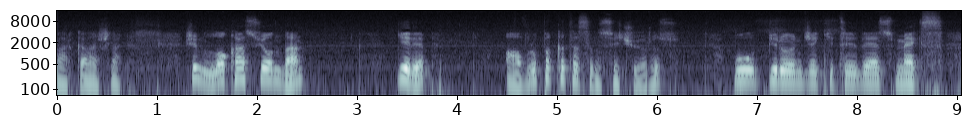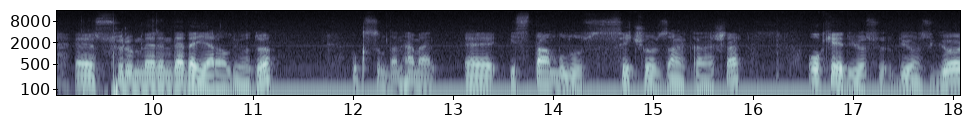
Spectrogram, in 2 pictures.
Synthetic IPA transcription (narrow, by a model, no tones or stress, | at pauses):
aɾkʰad̪aʃlˠaɾ̥ʃimd̪ilʲˠo̞kʰasjo̞nd̪an | ɟe̞lʲip | avɾupʰakʰɯt̪ʰasɯnɯse̞t͡ʃʰijo̞ɾuz̥ | bubiɾø̞nd͡ʒɛcʰit̪ʰid̪eɛsmɛks | syɾymlʲe̞ɾind̪ɛd̪ɛjaɾalˠɯjo̞d̪ʊ | bukʰɯ̥sɯmd̪anɦɛmænɛːist̪ʰanbulˠu | se̞t͡ʃʰijo̞ɾuzaɾkʰad̪aʃlˠaɾ̥ | o̞cʰejd̪d̪ijo̞ɾuzɟø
